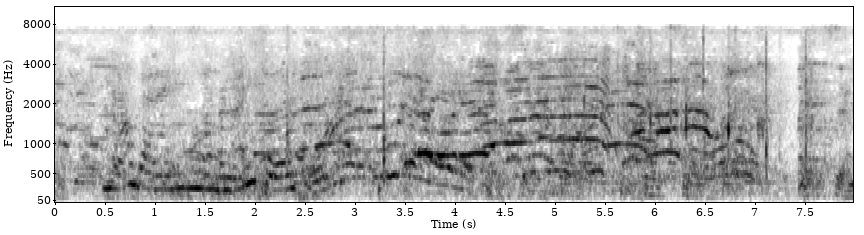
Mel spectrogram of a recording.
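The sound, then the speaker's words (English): A crowd at a softball game involving Washington County keeps up a steady, loud roar of overlapping voices, cheers and chatter blending together for several seconds, dipping briefly near the end. “And not only has the crowd turned up the volume”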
